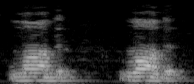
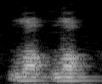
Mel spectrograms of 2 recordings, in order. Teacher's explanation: ഷ ഷ സ ഷ സ് സ്വാദ് സ്വാദ് ളാദ് ളാദ് ഇത് ശരിക്കും നാവിന്റെ ഒരു വശം അണപ്പല്ലുകളോട് ചേർന്ന് ചേർത്ത് വെച്ചുകൊണ്ട് ഉച്ചരിക്കണം എന്നാണ് ള ള കടിച്ചു പിടിച്ചാലും കുഴപ്പമില്ല ള എന്ന് പറയുമ്പോൾ നാവിന്റെ ഒരു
